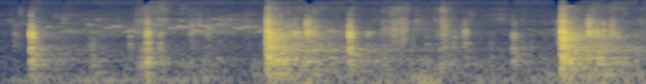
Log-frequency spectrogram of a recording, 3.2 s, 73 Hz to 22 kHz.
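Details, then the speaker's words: AGT Industrial QK16R mini excavator, bucket raised: sharp, irregular clunks about once a second as the hydraulic swing (pivot) motor shifts in its mounting, loose for the third time after Loctite held about 20 hours. "And you hear that sound, that's the motor shifting around in it because it's loose. I know this because it's happened twice so far already."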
